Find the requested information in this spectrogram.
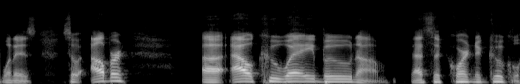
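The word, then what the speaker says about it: Okwuegbunam: So Albert Alkuwe-Bunam. That's according to Google how you pronounce it.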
